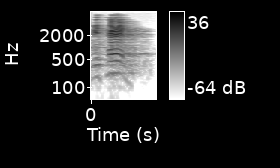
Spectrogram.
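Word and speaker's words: methane: n दिया इसका automatic अपन English medium में बोलते हैं मिथेन हिंदी मीडियम वाला इसको बोलेगा मेथेन प्रोनाउंसिएशन का फर्क है इसे बाकी बात एक ही है कि मिथेन बोलेंगे इंग्लिश मीडियम का मीथेन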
